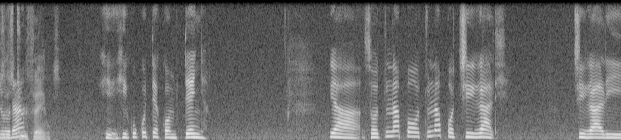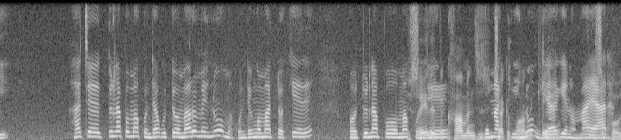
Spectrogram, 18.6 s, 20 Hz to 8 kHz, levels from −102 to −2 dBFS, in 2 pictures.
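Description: An echo canceller likely mistook overlapping talk for echo, causing speech suppressed in double talk: the speech dips roughly 10 dB at 16.55–16.73 s and 16.97–17.02 s.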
